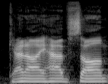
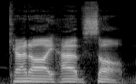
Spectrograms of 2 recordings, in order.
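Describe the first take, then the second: First: It is said plainly, without trailing off. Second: It is said melodically, trailing off weirdly.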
